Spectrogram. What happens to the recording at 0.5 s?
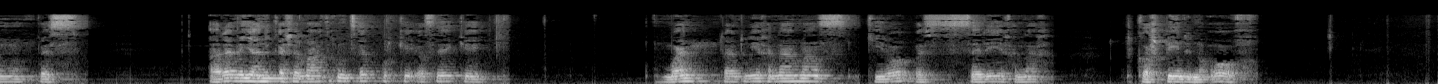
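At 0.5 s the speech sounds dull, with nothing above about 10.6 kHz. This isn't a momentary event: the same character runs through the whole clip. The likely cause is low-bitrate audio saved at a high bitrate. An early encode, which the sound suggests was a low-rate one around 31 kbit/s, discarded the top octave and detail. The later MP3 pass, pointing to roughly 256 kbit/s, preserved that damage faithfully but could not restore anything.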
